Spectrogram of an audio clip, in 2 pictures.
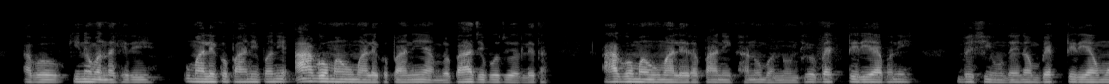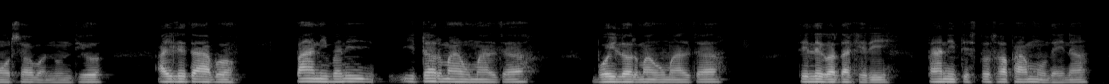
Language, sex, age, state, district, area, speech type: Nepali, male, 30-45, West Bengal, Kalimpong, rural, spontaneous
